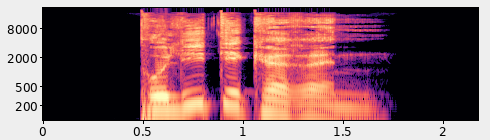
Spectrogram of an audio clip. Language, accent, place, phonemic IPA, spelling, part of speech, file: German, Germany, Berlin, /poˈliːtɪkəʁɪn/, Politikerin, noun, De-Politikerin.ogg
- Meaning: female equivalent of Politiker (“politician”)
